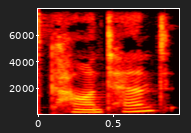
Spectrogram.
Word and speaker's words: content: The C-O-N is pronounced con to rhyme with the word on when that syllable is stressed, and C-O-N is pronounced cun to rhyme with the word sun when that syllable is unstressed.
